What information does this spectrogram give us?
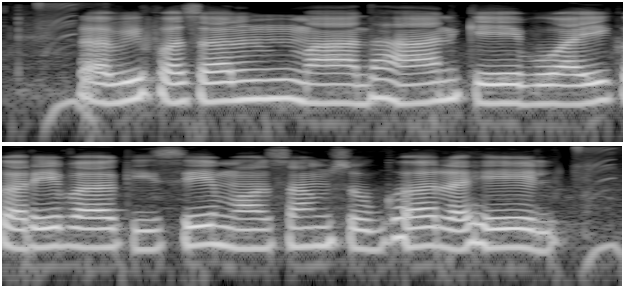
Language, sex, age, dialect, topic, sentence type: Chhattisgarhi, female, 18-24, Eastern, agriculture, question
